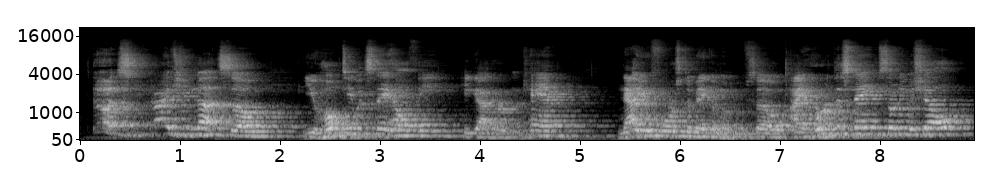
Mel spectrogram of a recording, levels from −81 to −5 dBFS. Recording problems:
off-mic speech; far
room echo; noticeable; dies away in 1.1 s

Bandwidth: 14.5 kHz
